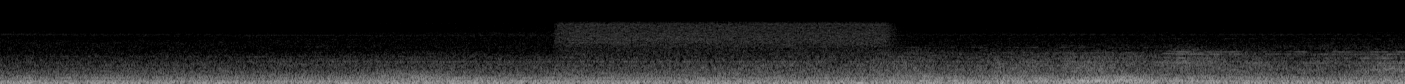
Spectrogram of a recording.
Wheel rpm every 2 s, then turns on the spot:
0, 0, 0, 0, 0, 0, 0.
none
